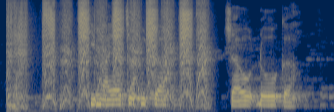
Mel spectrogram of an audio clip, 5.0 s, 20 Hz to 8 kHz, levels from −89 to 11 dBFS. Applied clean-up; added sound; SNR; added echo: none; Zipper (clothing) / Sawing; -2 dB; none.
